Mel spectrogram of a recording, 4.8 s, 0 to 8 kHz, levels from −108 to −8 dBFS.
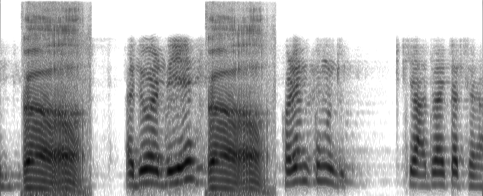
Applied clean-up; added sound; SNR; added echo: neural mask model DeepFilterNet 3.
